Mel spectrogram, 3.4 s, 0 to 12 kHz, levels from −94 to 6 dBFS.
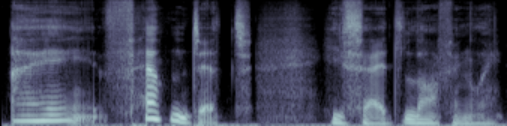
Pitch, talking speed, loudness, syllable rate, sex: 115 Hz, 105 wpm, -23 LUFS, 2.8 syllables/s, male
